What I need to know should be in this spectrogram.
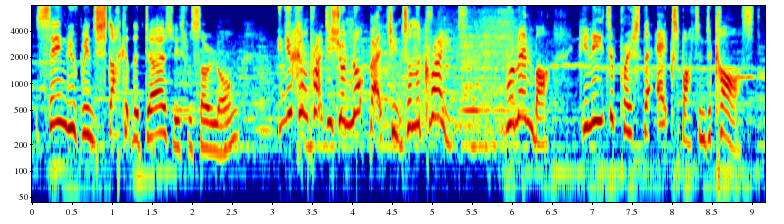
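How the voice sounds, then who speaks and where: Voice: high voice, sing-song, moderate pace, over music. An actor playing a friendly, eager young British boy wizard who guides a friend in a video game. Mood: friendly, instructive.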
